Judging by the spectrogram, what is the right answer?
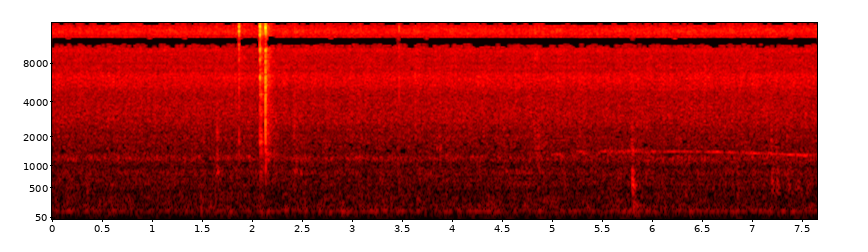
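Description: Wooden plank trough being carried and set down on the ground: a sharp wooden knock about two seconds in and a smaller one near six seconds, over a steady outdoor hiss.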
